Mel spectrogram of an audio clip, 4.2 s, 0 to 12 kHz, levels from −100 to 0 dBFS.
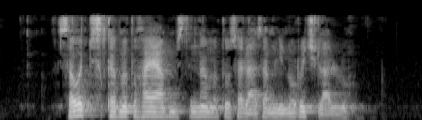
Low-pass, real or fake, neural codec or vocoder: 7.2 kHz; real; none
